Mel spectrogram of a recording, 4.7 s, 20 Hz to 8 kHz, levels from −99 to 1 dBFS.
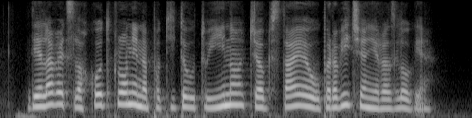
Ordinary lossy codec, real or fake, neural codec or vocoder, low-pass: none; fake; codec, 16 kHz, 0.8 kbps, ZipCodec; none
